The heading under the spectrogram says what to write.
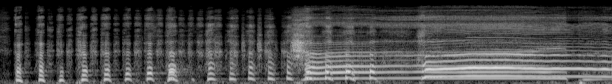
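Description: A stifled, suppressed scream: about three seconds of quick, breathy huffing pulses, then a strained, held squeal that rises slightly in pitch and stays tight and muffled, with no words.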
